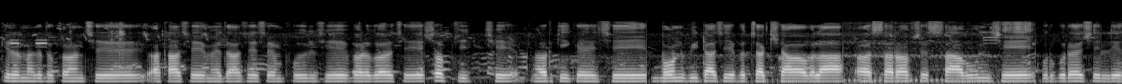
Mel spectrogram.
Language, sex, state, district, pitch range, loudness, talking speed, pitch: Hindi, male, Bihar, Araria, 145-150 Hz, -17 LUFS, 160 wpm, 145 Hz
